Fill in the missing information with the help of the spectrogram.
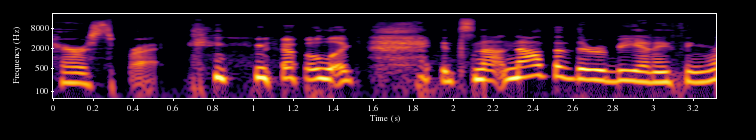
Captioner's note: laughs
